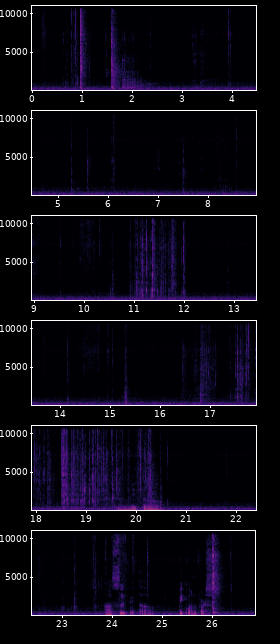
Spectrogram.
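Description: Cards tap and slide on a hard counter.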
